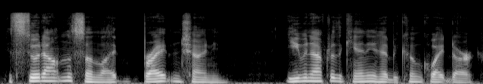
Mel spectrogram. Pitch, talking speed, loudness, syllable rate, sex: 125 Hz, 210 wpm, -17 LUFS, 6.2 syllables/s, male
